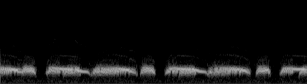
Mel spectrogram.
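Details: Spotted dove kept as a ground decoy bird at Đức Cơ, cooing steadily: mellow mid-pitched coos run almost without pause, short notes alternating with longer coos that slide slightly downward, in a quiet setting.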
